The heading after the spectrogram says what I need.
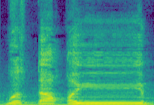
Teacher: Orang yang mengaji mustaqim, dia agak nipis sikit daripada mustaqam.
